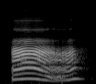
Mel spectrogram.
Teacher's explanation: If you say ah, you will not feel any vibration on your nose, because the ah sound is an oral sound. It goes directly through your mouth.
